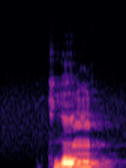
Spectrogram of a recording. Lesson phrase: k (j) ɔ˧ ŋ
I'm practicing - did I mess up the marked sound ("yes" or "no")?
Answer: yes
